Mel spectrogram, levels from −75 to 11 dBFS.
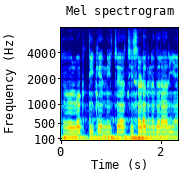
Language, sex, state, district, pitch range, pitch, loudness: Hindi, male, Rajasthan, Bikaner, 125-135 Hz, 135 Hz, -16 LUFS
